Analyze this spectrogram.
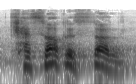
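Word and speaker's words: Қазақстан: و قرقیزستان اینا هم چون ما اینجوری تلفظ می‌کنیم خود اونا میگن کسااقستان این کس این همون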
